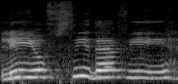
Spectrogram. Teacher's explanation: ലിയുഫ്സിദ ഫീഹ, ഫ ലൈറ്റ് ആക്കിയിട്ട് ഉച്ചരിക്കുക. മേലെ മുൻപല്ലിൻ്റെ അറ്റം താഴെ ചുണ്ടിൻ്റെ ഉൾവശത്ത് നനഞ്ഞ ഭാഗത്ത് വെക്കുക കേട്ടോ.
